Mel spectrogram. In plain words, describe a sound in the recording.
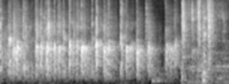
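An audience claps loudly and briskly.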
